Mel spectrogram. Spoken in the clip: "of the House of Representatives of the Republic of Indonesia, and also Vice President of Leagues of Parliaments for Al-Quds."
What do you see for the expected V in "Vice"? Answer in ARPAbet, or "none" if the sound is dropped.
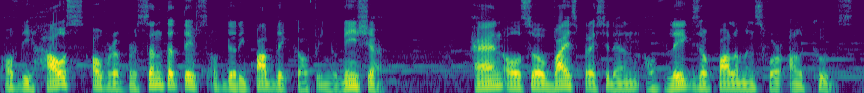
V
